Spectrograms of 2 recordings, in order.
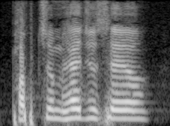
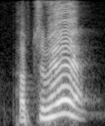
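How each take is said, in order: First: Gentle, courteous request for the meal; polite asking. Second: A louder, higher blunt command for the meal; mock bossy order; curt order. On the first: Acted. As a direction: ask your spouse kindly, no push. Asking spouse to cook politely. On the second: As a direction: bark the demand at your spouse. Ordering spouse to cook.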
